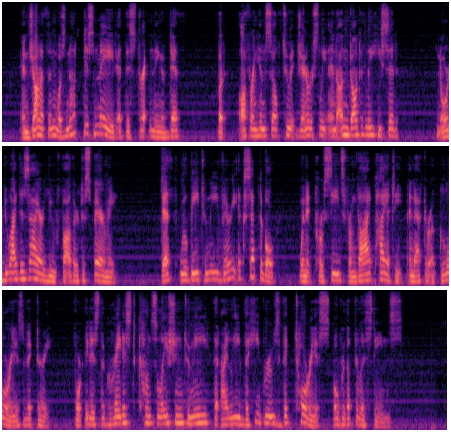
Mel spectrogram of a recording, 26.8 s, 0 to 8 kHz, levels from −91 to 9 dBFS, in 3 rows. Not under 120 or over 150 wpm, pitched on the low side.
Yes: average, 145 wpm; low, 130 Hz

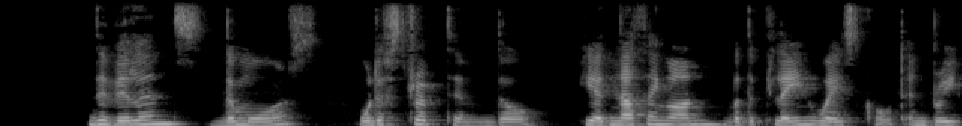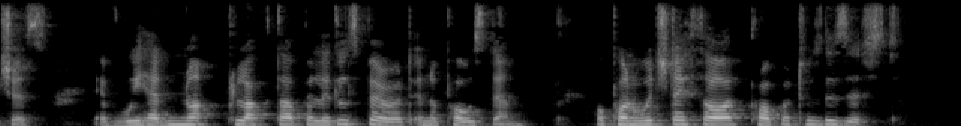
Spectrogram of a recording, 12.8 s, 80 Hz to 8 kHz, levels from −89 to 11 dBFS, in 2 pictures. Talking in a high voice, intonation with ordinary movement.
No: high, 215 Hz; narrow, 1.9 semitones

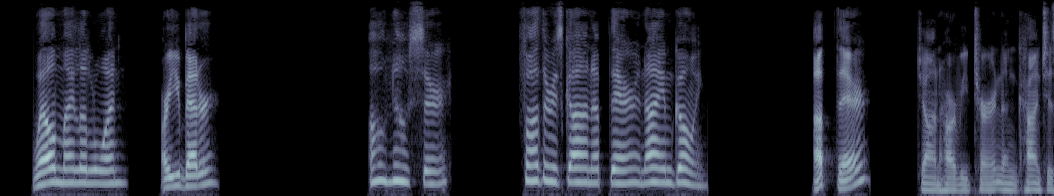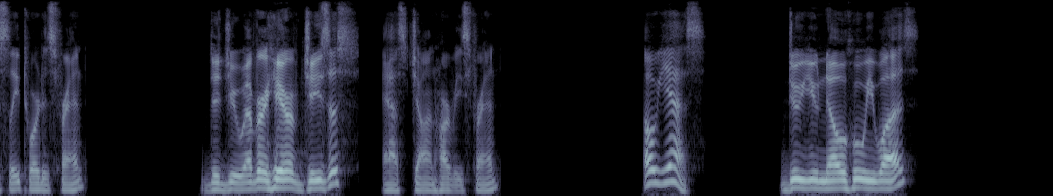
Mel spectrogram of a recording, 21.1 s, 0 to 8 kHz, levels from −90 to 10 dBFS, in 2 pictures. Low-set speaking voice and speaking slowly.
Yes: low, 130 Hz; slow, 130 wpm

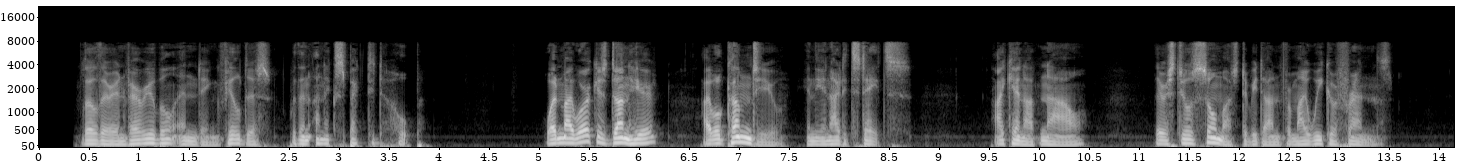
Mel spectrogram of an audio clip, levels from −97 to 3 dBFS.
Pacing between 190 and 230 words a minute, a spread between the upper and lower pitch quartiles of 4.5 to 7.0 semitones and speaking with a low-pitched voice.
No: average, 170 wpm; average, 5.0 semitones; low, 100 Hz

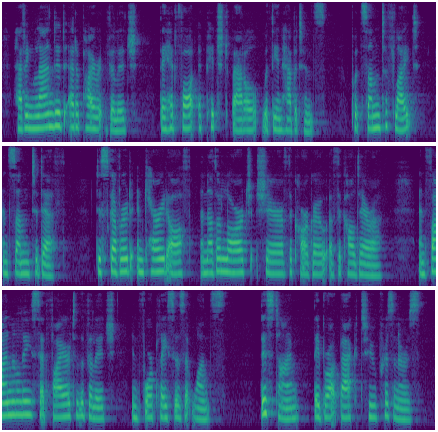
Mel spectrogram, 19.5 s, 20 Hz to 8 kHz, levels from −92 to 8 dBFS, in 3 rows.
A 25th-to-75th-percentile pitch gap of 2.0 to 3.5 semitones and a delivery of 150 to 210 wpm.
Yes: average, 3.0 semitones; average, 170 wpm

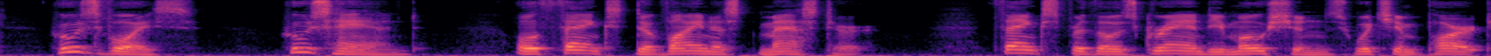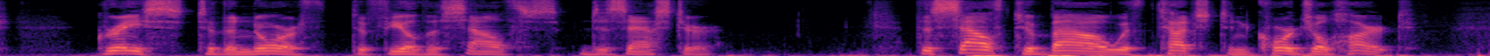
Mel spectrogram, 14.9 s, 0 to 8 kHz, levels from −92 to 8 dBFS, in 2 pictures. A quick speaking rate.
No: slow, 135 wpm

